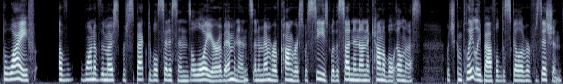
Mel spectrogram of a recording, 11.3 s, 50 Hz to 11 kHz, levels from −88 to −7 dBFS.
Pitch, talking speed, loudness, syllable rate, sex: 205 Hz, 170 wpm, -18 LUFS, 5.9 syllables/s, female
